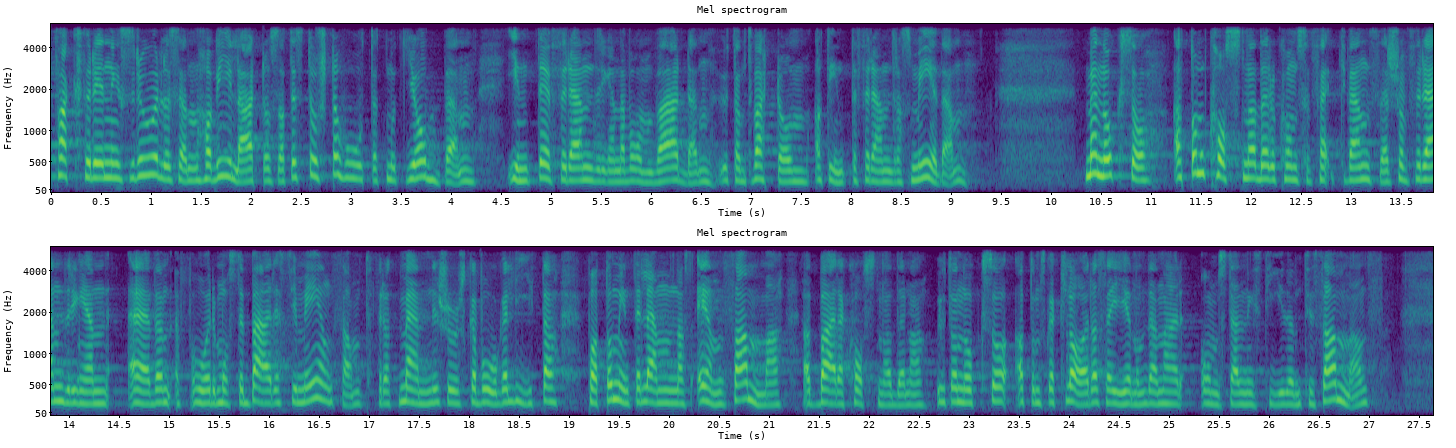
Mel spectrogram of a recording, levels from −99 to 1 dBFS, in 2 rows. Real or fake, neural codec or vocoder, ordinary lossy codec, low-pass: real; none; AAC, 48 kbps; 5.4 kHz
